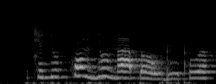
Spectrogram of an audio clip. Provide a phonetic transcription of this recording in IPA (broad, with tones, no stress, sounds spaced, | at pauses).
t͡ɕ e˧ ɲ ɯː˧˥ k̚ f ɔː˥˨ ŋ ɲ ɤː˥˨ ŋ aː˧ p̚ l ɤː˧˩ w d iː˧˩ t̪ʰ u˧ ə̯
